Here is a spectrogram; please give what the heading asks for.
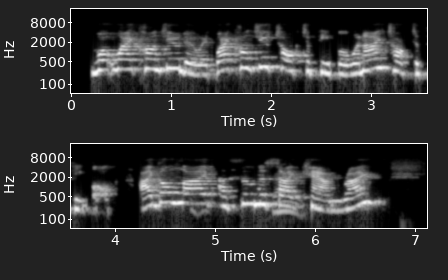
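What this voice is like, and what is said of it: Swedish accent in English. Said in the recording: “I speak English pretty good for a Swedish people, but I mean, I have an accent ... my accent in English”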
